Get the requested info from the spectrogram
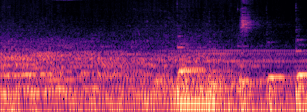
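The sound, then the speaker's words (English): Steady low rumble of street traffic, tour buses, taxis and scooters, in the congested neighborhood around La Sagrada Familia in Barcelona, Spain, with engines idling and passing, a brief hiss or swish partway through, and no voices standing out. “La Sagrada Familia, designed by Antoni Gaudí, draws so many people to see it that the neighborhood is congested with tour buses and taxis and scooters.”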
